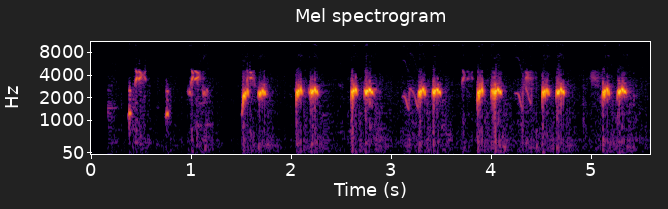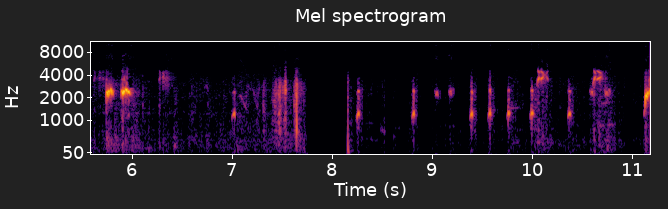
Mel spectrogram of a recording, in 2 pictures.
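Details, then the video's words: Female quail call used for quail calling: short, high chirping notes in quick bursts of two or three, repeating steadily, then softer scattered peeps with a faint rustle. "Female Quail Sound / Budana Sayrashi / مادی بٹیر کی آواز"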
